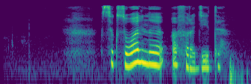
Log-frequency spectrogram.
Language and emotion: Russian, sad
